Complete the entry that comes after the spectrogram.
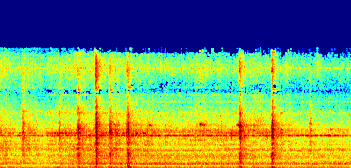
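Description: Train running on the track: a steady low rumble of wheels on rails, with a few sharp clicks scattered through it.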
